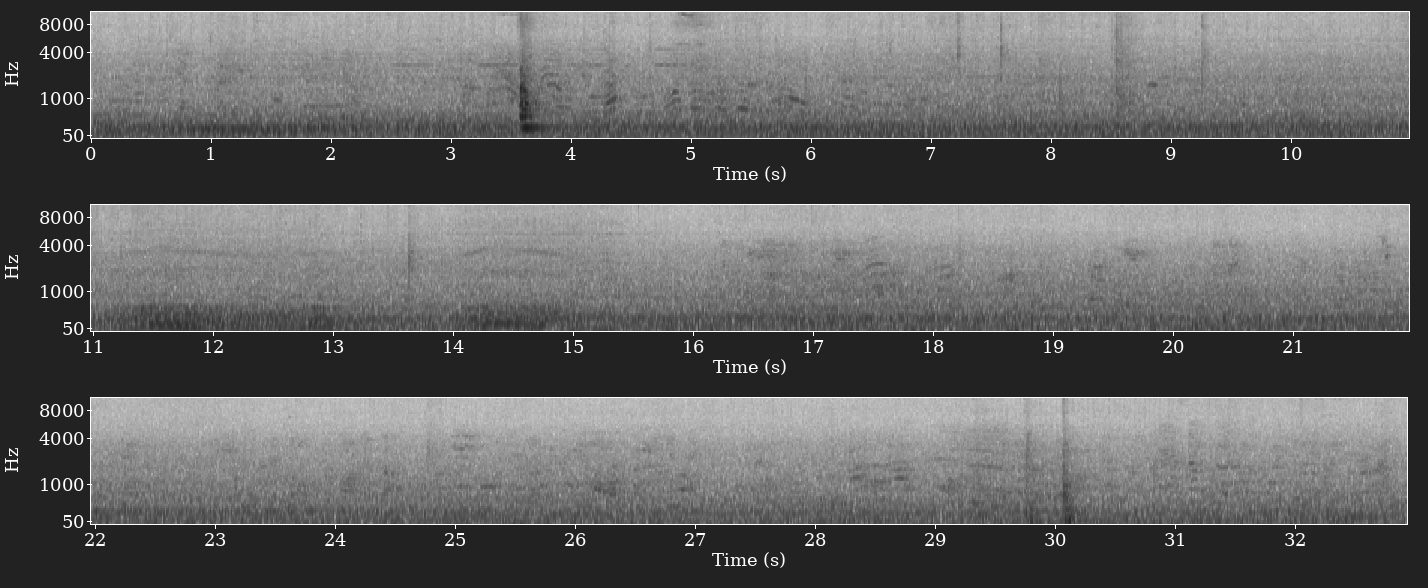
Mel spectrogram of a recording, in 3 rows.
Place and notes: Hualien Station, Taiwan - Outside the station
Outside the station, Traffic Sound, Tourists
Zoom H2n MS+XY
29 August 2014, 10:47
